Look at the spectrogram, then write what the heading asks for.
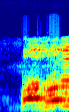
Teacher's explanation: यहाँ पर मीम मुशद्दद है, गुन्ना करेंगे।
